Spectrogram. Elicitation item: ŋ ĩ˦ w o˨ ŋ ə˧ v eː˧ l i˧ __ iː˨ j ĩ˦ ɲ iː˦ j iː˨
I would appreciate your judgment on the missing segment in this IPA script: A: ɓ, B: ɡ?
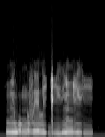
B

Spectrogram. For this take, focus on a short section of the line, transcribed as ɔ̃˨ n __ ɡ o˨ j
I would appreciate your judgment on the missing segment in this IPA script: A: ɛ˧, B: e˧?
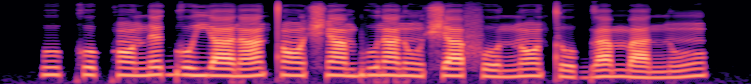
A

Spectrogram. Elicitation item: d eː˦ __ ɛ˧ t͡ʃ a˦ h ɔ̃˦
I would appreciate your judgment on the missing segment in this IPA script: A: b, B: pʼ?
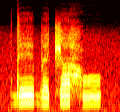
A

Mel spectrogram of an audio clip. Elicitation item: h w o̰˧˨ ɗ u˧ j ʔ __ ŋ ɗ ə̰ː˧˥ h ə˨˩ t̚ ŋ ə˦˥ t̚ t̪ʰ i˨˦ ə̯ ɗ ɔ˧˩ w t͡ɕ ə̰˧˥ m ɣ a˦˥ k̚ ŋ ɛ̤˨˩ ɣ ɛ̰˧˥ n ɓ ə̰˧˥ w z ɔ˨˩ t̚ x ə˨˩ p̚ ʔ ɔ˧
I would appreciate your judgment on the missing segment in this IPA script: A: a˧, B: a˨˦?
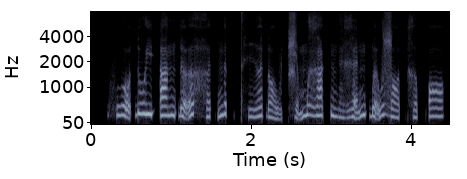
A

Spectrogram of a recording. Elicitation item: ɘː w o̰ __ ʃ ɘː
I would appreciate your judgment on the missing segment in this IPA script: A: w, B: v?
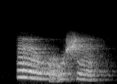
A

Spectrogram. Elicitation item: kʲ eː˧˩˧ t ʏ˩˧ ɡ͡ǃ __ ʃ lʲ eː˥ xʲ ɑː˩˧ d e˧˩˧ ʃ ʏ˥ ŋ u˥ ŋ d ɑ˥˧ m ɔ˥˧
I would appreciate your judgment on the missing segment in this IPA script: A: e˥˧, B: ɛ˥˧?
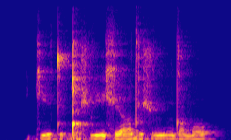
B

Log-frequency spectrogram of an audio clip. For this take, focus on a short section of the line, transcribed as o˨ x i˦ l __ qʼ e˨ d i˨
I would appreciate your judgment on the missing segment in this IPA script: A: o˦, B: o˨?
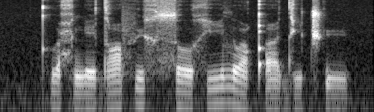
B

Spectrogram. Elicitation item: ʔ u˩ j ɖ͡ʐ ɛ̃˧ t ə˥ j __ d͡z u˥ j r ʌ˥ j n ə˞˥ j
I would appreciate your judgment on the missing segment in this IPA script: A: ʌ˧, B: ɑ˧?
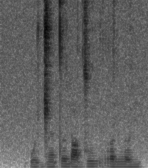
B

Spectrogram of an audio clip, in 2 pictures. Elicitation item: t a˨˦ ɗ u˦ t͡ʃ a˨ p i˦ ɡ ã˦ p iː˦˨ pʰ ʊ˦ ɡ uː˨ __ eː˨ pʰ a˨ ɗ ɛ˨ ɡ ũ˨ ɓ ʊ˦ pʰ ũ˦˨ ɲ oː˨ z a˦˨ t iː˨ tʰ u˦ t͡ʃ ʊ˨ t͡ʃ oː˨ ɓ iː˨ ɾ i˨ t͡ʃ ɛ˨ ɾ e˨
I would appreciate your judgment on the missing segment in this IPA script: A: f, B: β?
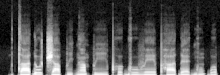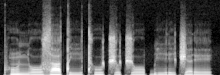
B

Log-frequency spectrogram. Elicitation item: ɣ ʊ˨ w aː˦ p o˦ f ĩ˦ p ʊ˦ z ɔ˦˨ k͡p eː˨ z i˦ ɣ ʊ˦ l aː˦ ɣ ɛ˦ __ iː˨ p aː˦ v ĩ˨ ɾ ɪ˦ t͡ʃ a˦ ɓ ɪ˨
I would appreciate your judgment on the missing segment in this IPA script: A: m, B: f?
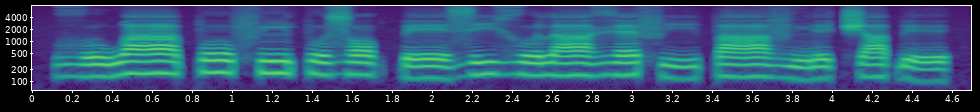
B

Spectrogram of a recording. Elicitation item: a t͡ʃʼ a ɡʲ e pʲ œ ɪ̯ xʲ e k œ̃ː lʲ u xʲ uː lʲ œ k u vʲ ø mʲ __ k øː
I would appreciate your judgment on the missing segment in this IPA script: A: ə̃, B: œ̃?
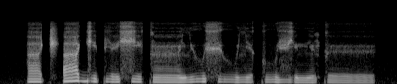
B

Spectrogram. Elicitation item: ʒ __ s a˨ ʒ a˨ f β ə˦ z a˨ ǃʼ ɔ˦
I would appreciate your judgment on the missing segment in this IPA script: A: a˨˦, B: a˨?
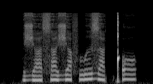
B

